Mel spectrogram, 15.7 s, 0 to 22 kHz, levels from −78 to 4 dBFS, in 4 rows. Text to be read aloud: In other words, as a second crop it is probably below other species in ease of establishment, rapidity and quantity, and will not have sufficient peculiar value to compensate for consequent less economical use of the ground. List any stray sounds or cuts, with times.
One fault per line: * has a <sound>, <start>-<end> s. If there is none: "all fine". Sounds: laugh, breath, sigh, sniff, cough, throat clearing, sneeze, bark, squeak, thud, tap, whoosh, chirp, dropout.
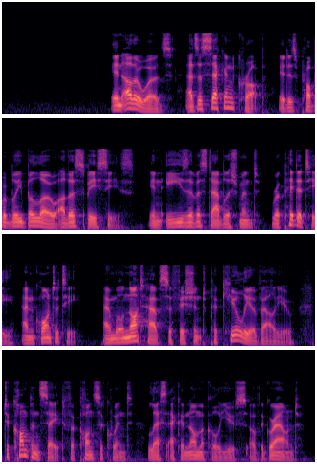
all fine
